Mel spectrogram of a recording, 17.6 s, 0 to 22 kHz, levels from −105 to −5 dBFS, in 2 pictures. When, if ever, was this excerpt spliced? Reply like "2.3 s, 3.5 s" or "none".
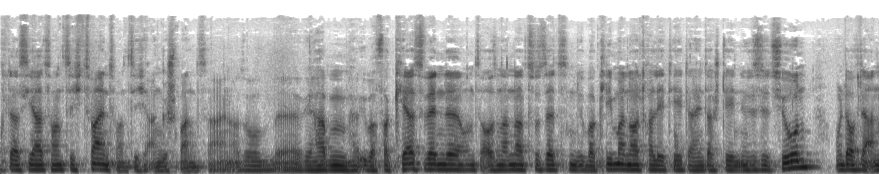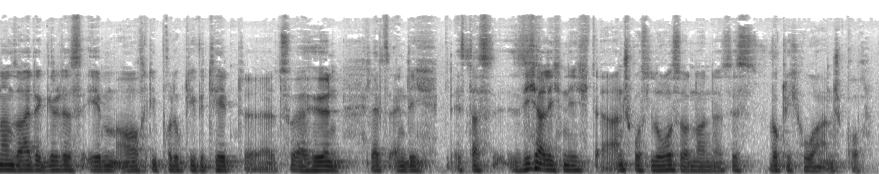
3.6 s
